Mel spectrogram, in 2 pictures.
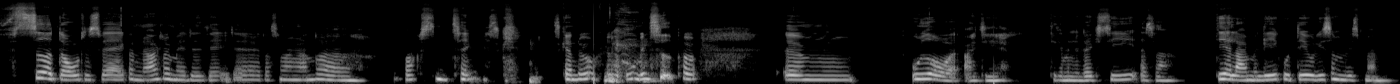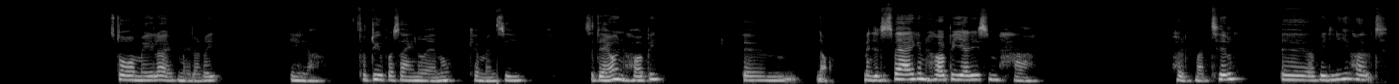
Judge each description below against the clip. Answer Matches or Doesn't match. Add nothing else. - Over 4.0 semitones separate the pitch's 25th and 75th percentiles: Doesn't match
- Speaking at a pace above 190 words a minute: Doesn't match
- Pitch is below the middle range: Doesn't match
